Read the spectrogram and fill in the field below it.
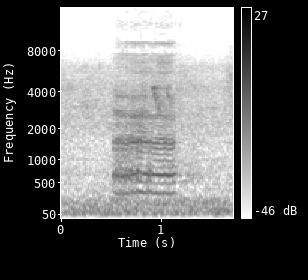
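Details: Pet yellow-naped amazon parrot mumbling while following its owner around indoors; one drawn-out, nasal, bleat-like vocalization lasting under a second, with steady low hum in the background.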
